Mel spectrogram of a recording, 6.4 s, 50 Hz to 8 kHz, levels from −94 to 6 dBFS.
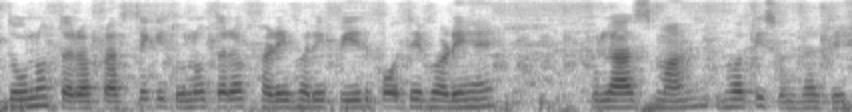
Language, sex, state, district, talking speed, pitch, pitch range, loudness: Hindi, female, Chhattisgarh, Sukma, 180 wpm, 190 Hz, 180-200 Hz, -30 LUFS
